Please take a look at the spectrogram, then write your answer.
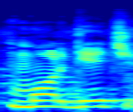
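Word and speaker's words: mortgage: कोई चीज़ को गिरवी रखना या फिर उसे मतलब बंधक बनाए रखना तो उसे हम कहेंगे मॉर्गेज। यहाँ पर जो है तो मॉर्गेज मतलब T साइलेंट है।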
